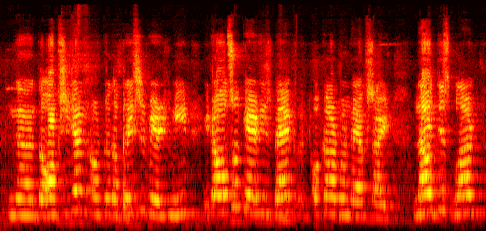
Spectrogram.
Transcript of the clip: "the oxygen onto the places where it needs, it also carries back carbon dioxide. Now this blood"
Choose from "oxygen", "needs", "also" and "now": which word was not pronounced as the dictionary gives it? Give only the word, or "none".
needs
